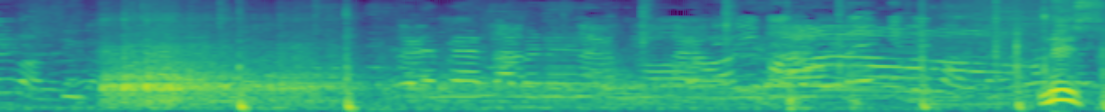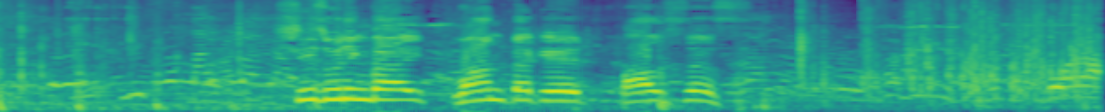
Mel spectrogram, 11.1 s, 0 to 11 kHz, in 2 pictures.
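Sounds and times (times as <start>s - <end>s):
crowd voices with children: 0.0s - 11.0s
ball rolling down tin sheet: 0.4s - 5.2s.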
